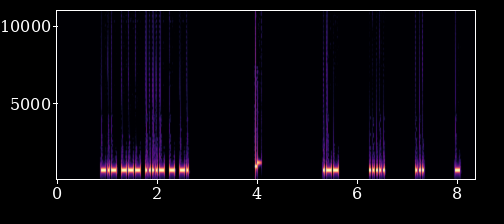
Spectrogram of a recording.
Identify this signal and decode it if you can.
Morse code, heard as a keyed tone, about 36 wpm, spaced as for 19 wpm, 700 Hz. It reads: KO4TN W5ST
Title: USA Call Signs - 5 Characters - 6x Character Spacing - 35wpm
